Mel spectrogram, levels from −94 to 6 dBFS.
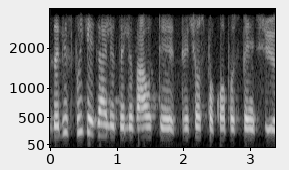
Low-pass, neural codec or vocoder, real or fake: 3.6 kHz; vocoder, 44.1 kHz, 128 mel bands every 256 samples, BigVGAN v2; fake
